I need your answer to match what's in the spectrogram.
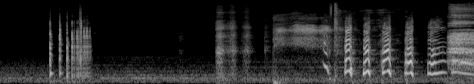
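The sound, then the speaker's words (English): Dice clatter across a hard table in several quick bursts of sharp, rapid clicks and rattles, fairly loud, with no one speaking, as a player rolls an intelligence saving throw in a tabletop game. “I have a good plus on intelligence, but I rolled a 3. Ooh, get rid of that dice.”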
